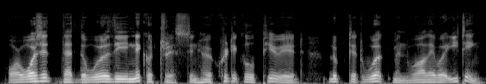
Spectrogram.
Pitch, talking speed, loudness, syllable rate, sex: 110 Hz, 220 wpm, -19 LUFS, 6.4 syllables/s, male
